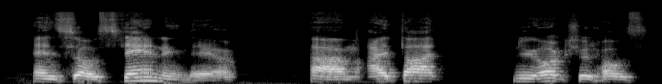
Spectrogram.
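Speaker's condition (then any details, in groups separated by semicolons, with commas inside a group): ALS; declining health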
